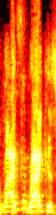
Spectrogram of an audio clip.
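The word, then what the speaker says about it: Rikers: Oh, Riker's Island.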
